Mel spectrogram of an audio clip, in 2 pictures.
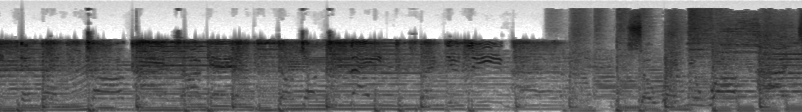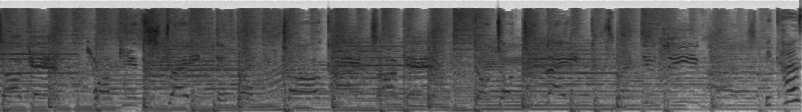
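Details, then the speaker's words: Simulation of mild high-frequency hearing loss applied to loud rock music: it sounds dull and muffled for the first few seconds, then turns bright again; such gradual loss may go unnoticed. "loss of hearing is usually gradual you would probably not even notice this degree of hearing loss"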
